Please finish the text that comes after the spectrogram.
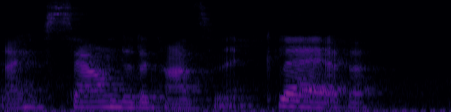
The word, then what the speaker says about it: Claire: In French, it would be pronounced Claire. In spoken French, you can hear I do that uvular R.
